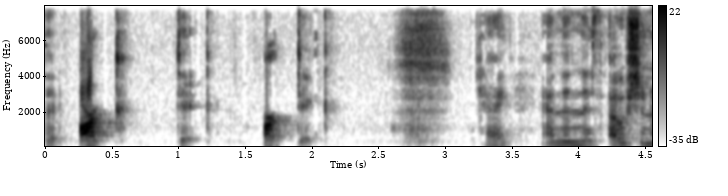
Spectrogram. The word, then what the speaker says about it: Arctic: see right there so you cuz you actually pronounce it arc DIC Arctic okay and then this ocean over here on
